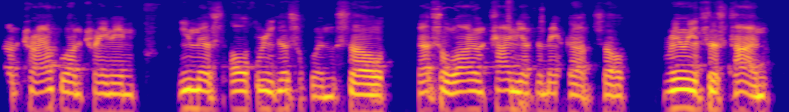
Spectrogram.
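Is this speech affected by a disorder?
Yes: cleft lip and palate; congenital cleft lip and palate, popliteal pterygium syndrome, genetic disorder, malformed legs, knee arthritis, amputation.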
